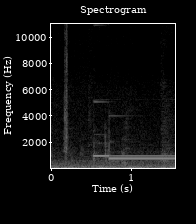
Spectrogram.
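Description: A doorbell in Danganronpa gives a clean two-tone ding-dong, a bright chime followed by a slightly lower sustained tone, heard alone over quiet room ambience.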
